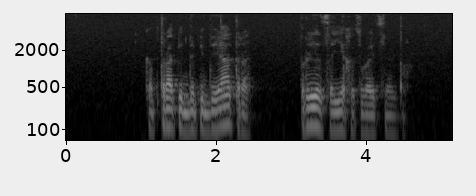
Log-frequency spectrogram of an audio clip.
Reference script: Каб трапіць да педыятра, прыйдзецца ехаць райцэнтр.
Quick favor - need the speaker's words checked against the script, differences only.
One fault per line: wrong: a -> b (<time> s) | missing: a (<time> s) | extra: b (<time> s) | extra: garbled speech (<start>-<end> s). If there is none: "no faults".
extra: у (3.9 s)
